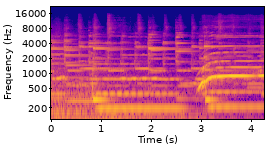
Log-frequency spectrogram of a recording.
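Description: Balinese gamelan playing, with bronze metallophones ringing in changing notes. About three seconds in, a high voice slides up and holds one long note.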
